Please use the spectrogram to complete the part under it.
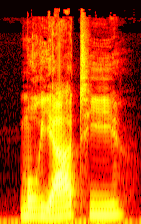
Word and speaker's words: Moriarty: Ähm, ich bringe mit Moriarty.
